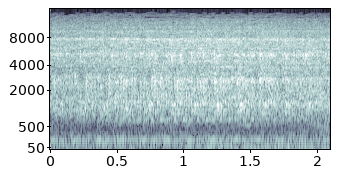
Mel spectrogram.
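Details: Diesel idling at the auction yard: deep, steady rumble with an even low beat, no knocks or misses; a healthy idle.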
